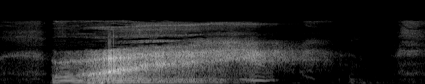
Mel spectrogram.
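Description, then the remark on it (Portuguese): A deep, loud roar bursts in and stretches for nearly three seconds, swelling then slowly fading out; it sounds like a human voice imitating the bellow of a huge monster, a boiuna coming out of the water. “Se se a boiuna aparecesse, eu pegava ela então se escutou um urro guaçu.”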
